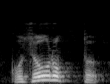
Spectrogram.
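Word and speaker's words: 五臓六腑: 고조로프, 오장육부라는 어휘가 되는데 이와 같이 오장육부는 발음이 뿌로 발음된다는 점도 함께 메모해 주세요.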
